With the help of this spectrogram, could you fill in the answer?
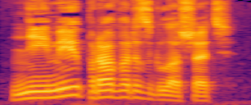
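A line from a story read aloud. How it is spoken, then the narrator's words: Dry reply. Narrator (Russian): сухо ответил художник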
